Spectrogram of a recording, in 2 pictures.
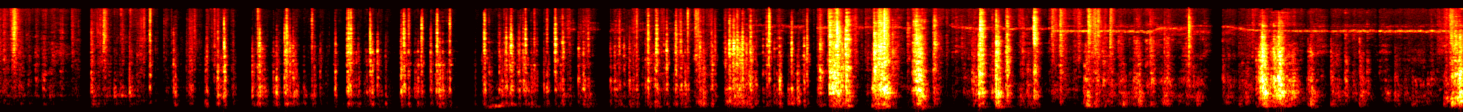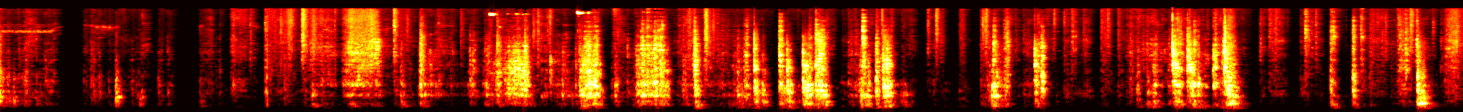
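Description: Irregular scratchy rubbing and knocking of wood: a glue brush scrubbing over wooden strips and the strips sliding and bumping together as they are pressed into a panel and clamped with pipe clamps. A faint thin high squeak comes and goes in the middle.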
